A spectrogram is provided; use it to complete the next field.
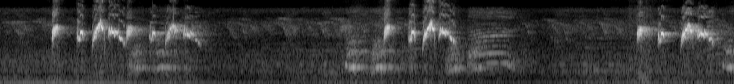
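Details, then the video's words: Caged red-whiskered bulbul kept as a song bird, singing to call a rival: three bursts of loud, rich warbled phrases, bright notes sliding up and down, with quieter softer notes and brief pauses between bursts. "Chào mào gọi bổi tố chất nhất"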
